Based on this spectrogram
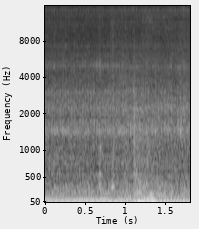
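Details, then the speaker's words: Toyota Hilux at idle after differential reassembly, dash warning lights on: steady idle, then a heavy thump shifting into D; harsh engagement blamed ~90% on a weak battery after sitting unused for days. "tudo isso aqui por incr que pareça esse piseiro todo é a bateria é 90% de ser só a bateria faz esse piseiro todo aqui no câmbio no painel e tudo a bateria tá fraca"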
